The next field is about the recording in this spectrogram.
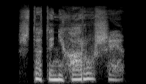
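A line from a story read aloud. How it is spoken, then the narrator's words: Ominous whisper. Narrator (Russian): зловещим шепотом проговорила я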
